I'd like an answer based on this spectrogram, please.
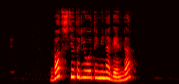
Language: Western Frisian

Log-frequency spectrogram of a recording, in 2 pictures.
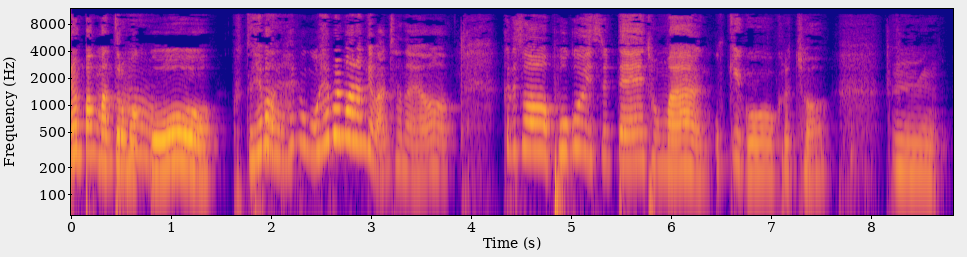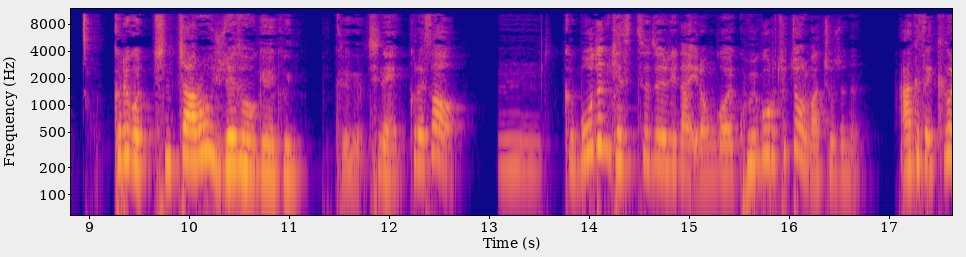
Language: Korean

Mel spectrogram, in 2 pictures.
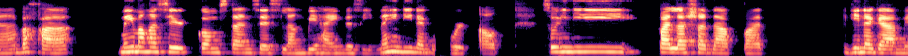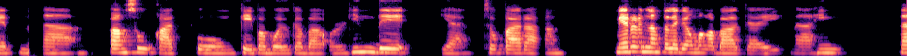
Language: Filipino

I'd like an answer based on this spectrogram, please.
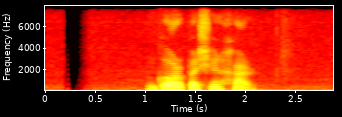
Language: Bangla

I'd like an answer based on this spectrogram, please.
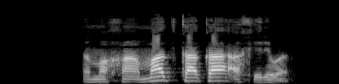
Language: Pashto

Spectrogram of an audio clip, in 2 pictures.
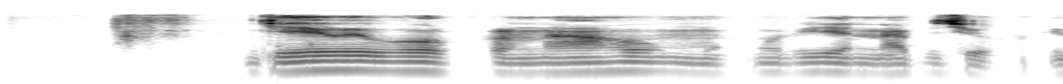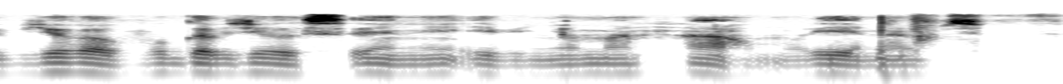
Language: Kinyarwanda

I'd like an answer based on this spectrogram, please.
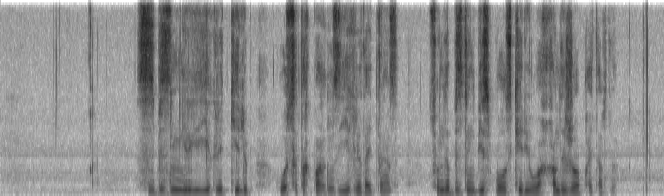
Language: Kazakh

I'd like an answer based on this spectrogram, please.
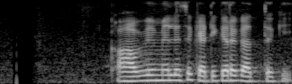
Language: Sinhala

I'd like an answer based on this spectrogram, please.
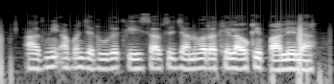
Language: Bhojpuri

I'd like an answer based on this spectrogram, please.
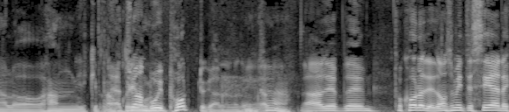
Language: Swedish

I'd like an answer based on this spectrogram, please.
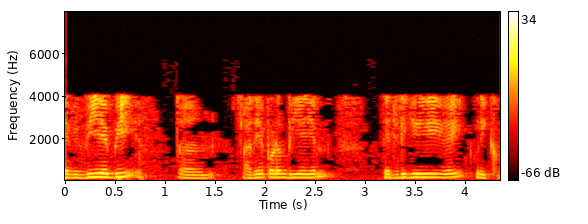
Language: Tamil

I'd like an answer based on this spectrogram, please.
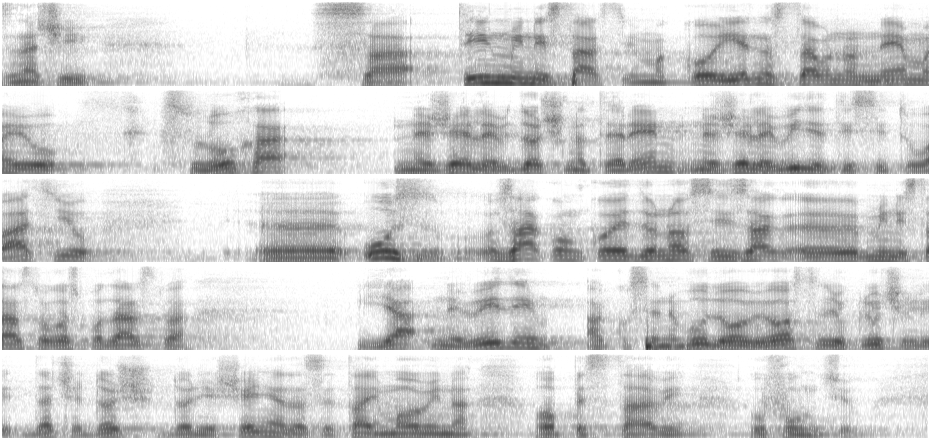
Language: Croatian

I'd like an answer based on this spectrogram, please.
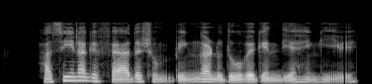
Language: Divehi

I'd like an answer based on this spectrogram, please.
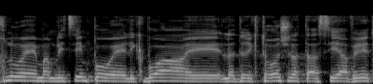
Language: Hebrew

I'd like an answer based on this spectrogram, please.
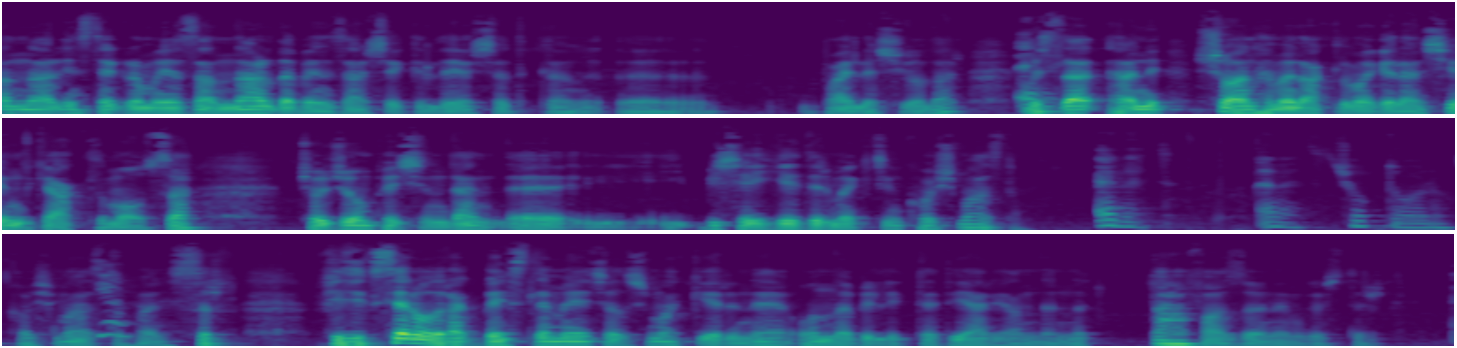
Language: Turkish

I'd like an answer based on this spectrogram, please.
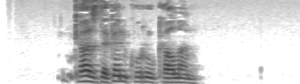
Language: Central Kurdish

